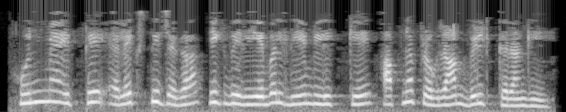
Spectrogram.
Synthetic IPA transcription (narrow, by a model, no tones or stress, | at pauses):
hʊnmɛ̃ɪt̪ʰːeʔɛlekskid͡ʒɐɡəɪkʋeːɾieːbəlneːmliɡkːeɐpnapɾoːɡɾaːmbɪlɖkɐɾãːŋɡiː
